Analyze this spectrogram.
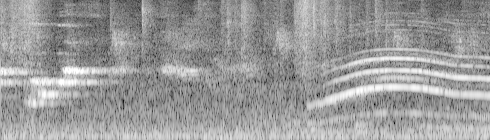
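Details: Two domestic cats trading calls before a fight: short high wavering tones early, then a long drawn yowl that rises and slowly falls, with faint background hiss.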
